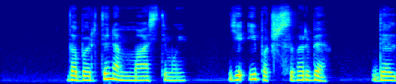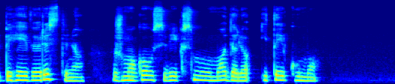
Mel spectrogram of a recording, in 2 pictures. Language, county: Lithuanian, Kaunas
